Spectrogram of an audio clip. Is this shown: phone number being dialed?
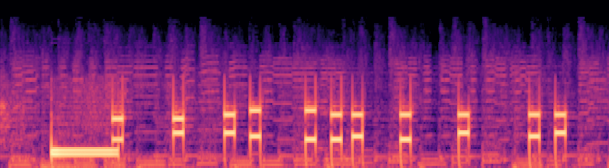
yes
